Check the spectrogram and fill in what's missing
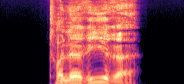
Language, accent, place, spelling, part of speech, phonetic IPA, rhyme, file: German, Germany, Berlin, toleriere, verb, [toləˈʁiːʁə], -iːʁə, De-toleriere.ogg
- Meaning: inflection of tolerieren: 1. first-person singular present 2. first/third-person singular subjunctive I 3. singular imperative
